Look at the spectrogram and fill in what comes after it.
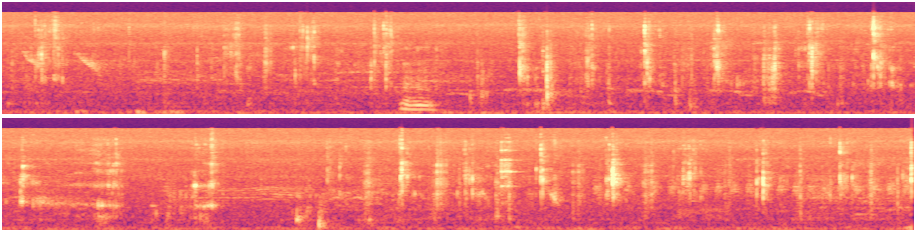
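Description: Close-up chewing and lip-smacking of a person eating rice with pork curry by hand: a run of many irregular short wet clicks.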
